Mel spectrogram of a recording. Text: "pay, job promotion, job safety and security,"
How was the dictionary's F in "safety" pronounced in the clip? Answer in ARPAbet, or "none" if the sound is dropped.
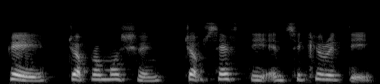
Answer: F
